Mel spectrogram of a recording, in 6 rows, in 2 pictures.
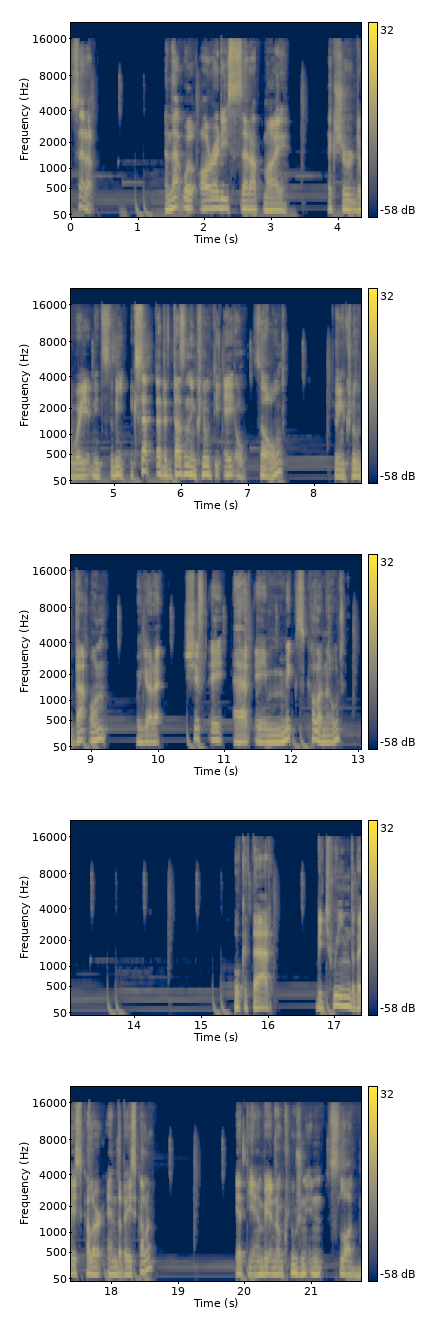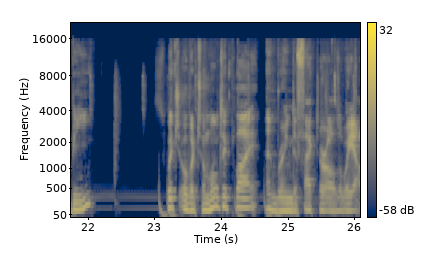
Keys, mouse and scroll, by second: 2.0-2.8 scroll down 2, 2.8 middle click, 5.2 middle click, 8.8 shift+a, 15.6 middle click, 16.0-18.4 scroll up 4, 18.4 middle click, 18.8-20.5 drag, 22.2-23.3 drag, 24.1 click.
